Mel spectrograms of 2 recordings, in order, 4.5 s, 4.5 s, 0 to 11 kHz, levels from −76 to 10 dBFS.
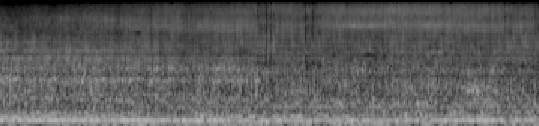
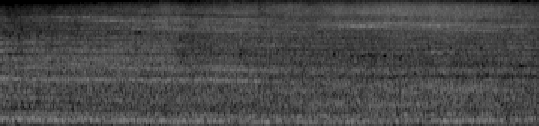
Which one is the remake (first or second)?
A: first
